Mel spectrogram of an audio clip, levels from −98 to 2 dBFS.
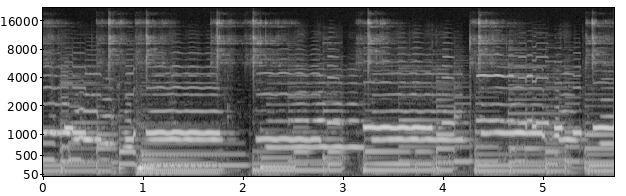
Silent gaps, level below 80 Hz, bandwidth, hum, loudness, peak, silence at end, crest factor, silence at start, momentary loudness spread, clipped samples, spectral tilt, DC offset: none; -52 dBFS; over 20 kHz; none; -22 LUFS; -8 dBFS; 0 s; 14 dB; 0 s; 6 LU; under 0.1%; -4.5 dB/octave; under 0.1%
